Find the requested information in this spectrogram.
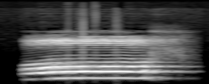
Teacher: زبان کی جڑ اور تالو کے نرم حصے سے قاف ادا ہوتا ہے۔ اس کو پڑھیں گے تو تھوڑا کھینچ کر پڑھیں گے، قاف۔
